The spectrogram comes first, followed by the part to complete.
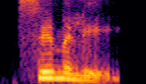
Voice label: "simile", Indian

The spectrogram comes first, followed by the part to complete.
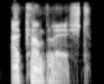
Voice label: "accomplished", British

